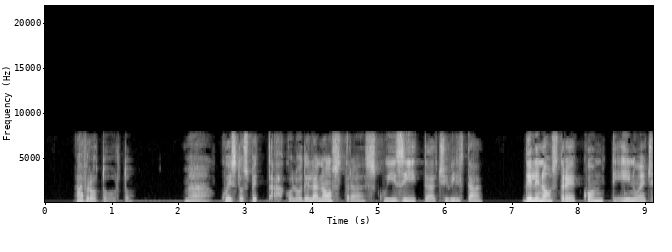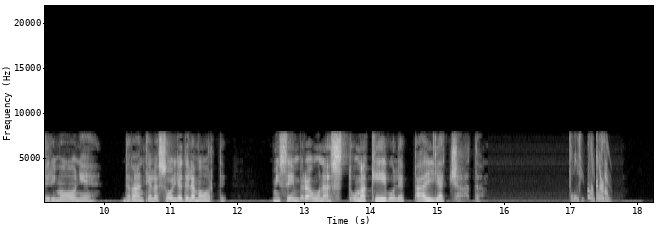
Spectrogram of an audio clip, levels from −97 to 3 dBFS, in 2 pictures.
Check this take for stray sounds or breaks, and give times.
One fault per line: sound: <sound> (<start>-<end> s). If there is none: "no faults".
sound: chirp (17.0-17.6 s)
